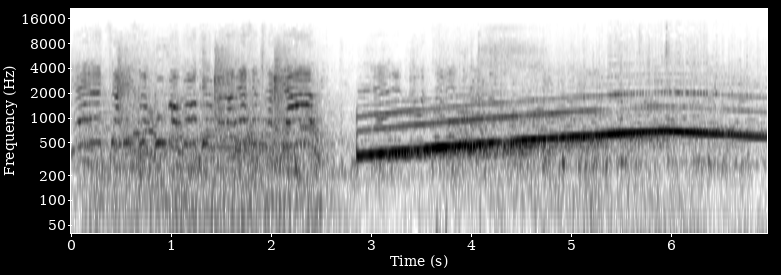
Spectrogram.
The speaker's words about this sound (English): That rally by families in Tel Aviv was disrupted by air raid sirens.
